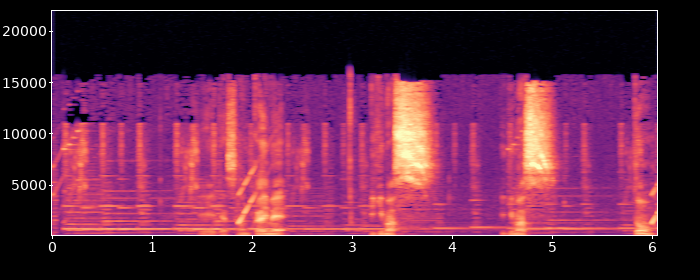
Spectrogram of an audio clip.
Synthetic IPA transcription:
eːdeasãŋkaime̞ | ikʲimasɨ̥ | ikʲimasɨ̥ | d̪̥õm

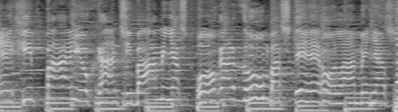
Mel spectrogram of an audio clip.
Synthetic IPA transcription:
exipajoxat͡ʃibamiɲasoɣaɾðumbaskeolameɲas

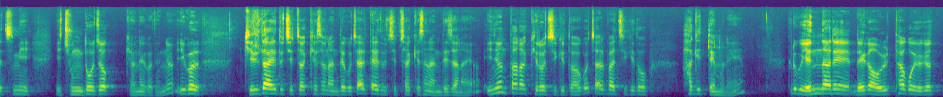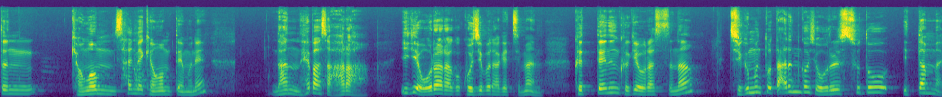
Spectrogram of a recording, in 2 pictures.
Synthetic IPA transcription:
t͡ɕʰimiːt͡ɕuŋdod͡ʑʌk̚k͈jʌnɦe̞ɡʌdɯɲoiɡʌɭkiɭdaedot͡ɕip̚t͡ɕ͈akʰe̞sʰʌnande̞ɡot͡ɕ͈aɭt͈aedot͡ɕip̚s͈ʰakʰe̞sʰʌnande̞d͡ʑanajoiɲʌnt͈aɾakiɾʌd͡ʑiɡidoɦaɡot͡ɕ͈aɭbad͡ʑiɡido | haɡit͈e̞mune̞ | kɯɾiɡoje̞nːaɾe̞ne̞ɡaoɭtʰaɡojʌɡjʌt͈ʌn | kjʌŋʌmsʰaɭme̞kjʌŋʌmt͈e̞mune̞ː | anhe̞basʰʌaɾa | iɡe̞oɾaɾaɡokod͡ʑibɯɭhaɡe̞t̚t͡ɕ͈imankɯt͈e̞nɯnkɯɡe̞oɾas͈ɯna | t͡ɕiɡɯmɯnt͈ot͈a̰ɾɯnɡʌɕʰioɾɯɭs͈udoit̚t͈anma

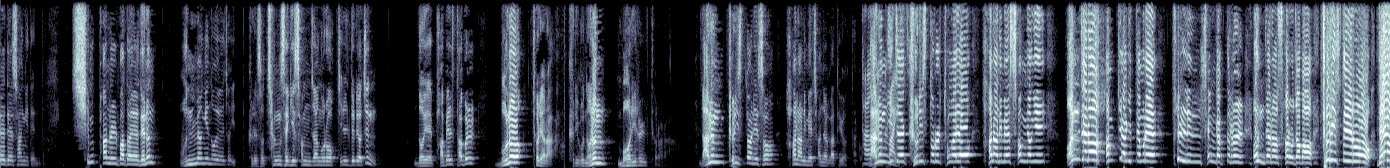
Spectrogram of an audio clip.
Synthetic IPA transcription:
ede̞sʰaŋidwe̞nda | ɕʰimpʰanɯɭbadajadwe̞nɯn | unmjʌŋinʌed͡ʑʌit̚t͈ḁkɯɾe̞sʰʌt͡ɕʰaŋsʰe̞ɡisʰamd͡ʑaŋɯɾokiɭdɯɾjʌd͡ʑinː | ʌe̞pabe̞ɭtʰabɯɭ | munʌtɯɾjʌɾa̰ | kɯɾiɡonʌnɯn | mʌɾiɾɯɭtɯɾʌ̰ɾa̰ | nanɯnkɯɾisʰɯ̥t͈oane̞sʰʌ | hanaɲime̞t͡ɕaɲaɡadwe̞̰ʌ̰t̚t͈a̰ɡ̥onanɯnid͡ʑe̞kɯɾisʰɯ̥t͈oɾɯɭtʰoŋɦajʌhanaɲime̞sʰʌŋɲʌŋi | ʌnd͡ʑe̞nahamk͈e̞ɦaɡit͈e̞mune̞ | tʰɯʎːinsʰe̞ŋɡak̚t͈ɯɾɯɭ | ʌnd͡ʑe̞nasʰaɾod͡ʑabakɯɾisʰɯ̥t͈ʰoiɾuɾone

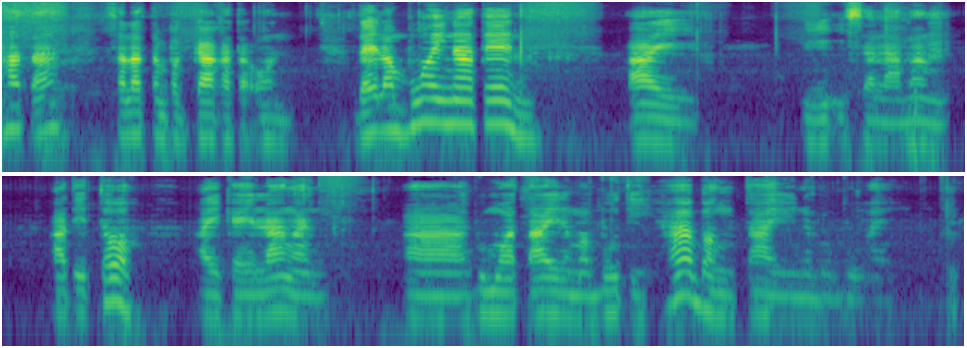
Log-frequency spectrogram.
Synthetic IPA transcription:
ɦat̪ɐ | sɐlat̪̚nɐŋpɐɡ̚kaːkɐt̪ɐ̰ʔo̞n | d̪aːhɪlɐŋbuːhajnaːt̪ɪn | ʔaj | iʔɪsalaːmaŋ | ʔɐt̪ɪt̪o̞ | ʔɐjkɐʔɪlaːŋɐn | aɡʊmʊwat̪aːjonɐmɐbuːt̪ɪhaːbɐŋt̪aːjojnɐmɐbuːhaj

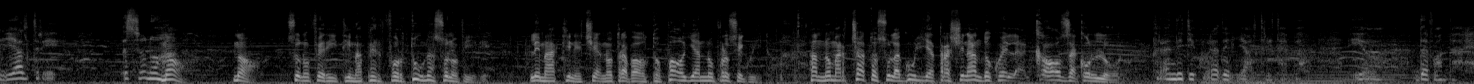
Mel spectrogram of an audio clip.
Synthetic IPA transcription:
ʎialt̪ɾḭ | soːnonɔ | nɔ̰ | soːnofeɾiːt̪imapːerfort̪uːnasoːnovḭːvḛ | lemak̟ːinet͡ʃianːot̪ɾavɔlt̪opɔjanːopɾoseɡwḭːt̪ʰo̥anːomart͡ʃaːt̪osulːaɡuʎːat̪ɾaʃːinand̪okwelːkʰɔːzakonloːɾo | pɾɛ̰nd̪it̪ikṵːɾad̪eʎːia̰lt̪ɾit̪ʰɛba | ḭːo̰ | d̪ɛːvoand̪aːɾe

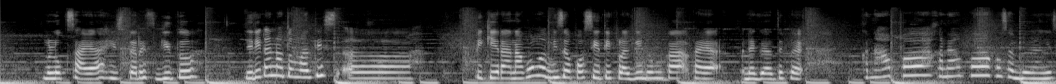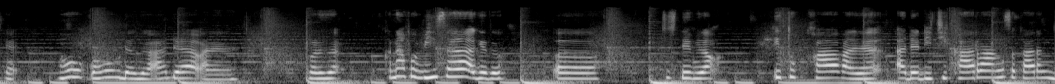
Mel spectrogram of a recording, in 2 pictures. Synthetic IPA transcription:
məlʊk̚sajaɦist̪oɾɪsɡit̪ud͡ʒadikanot̪omat̪ɪsəː | pikiɾanakuŋɡaʔbis̬aposit̪ɪflaɡidʊŋkaʔkajaʔneɡat̪ɪfkajaʔkənapakənapakasambɪlnaŋɪskajaʔmamamamaudahŋɡaʔadaka̰naɲa | kanakənapabisaɡit̪̬uʔəː | t̪ɾʊsdiabilaŋ | it̪ukakanaɲaadadit͡ʃikaɾaŋsəkaɾaŋ

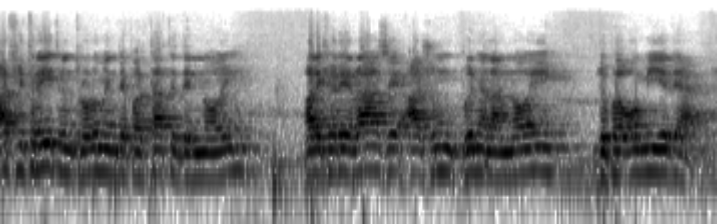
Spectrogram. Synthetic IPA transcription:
arfit̪ɾəit̪ɨnt̪ɾo̞lumeɨnd̪e̞pərt̪at̪əd̪e̞no̞j | ale̞kəɾe̞jraze̞ʔaʒuŋɡpɨnəlano̞j | d̪upəomijed̪e̞a̰nʲ

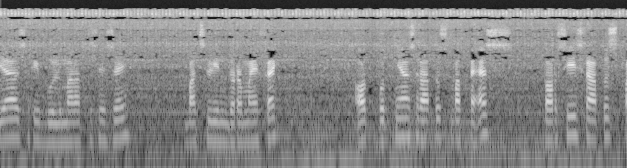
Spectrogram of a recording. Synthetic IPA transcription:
asəɾibulimaɾat̪ʊsese | mpat̪silind̪ɔrmajfɛk̚ʔɔt̪̚put̪̚ɲasəɾat̪ʊsm̩pat̪̚peɛs | t̪ɔrsisəɾat̪ʊsmp

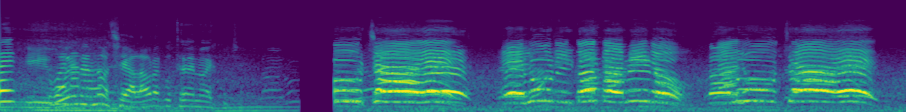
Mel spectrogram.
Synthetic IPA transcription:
iwwenanot͡ʃealaoɾakeuht̪eðenosehkut͡ʃe | t͡ʃae | elunikokamĩnoaut͡ʃae

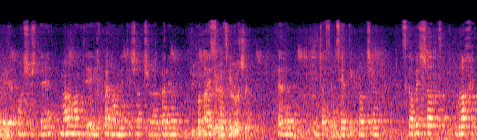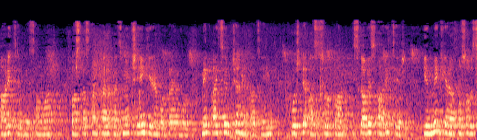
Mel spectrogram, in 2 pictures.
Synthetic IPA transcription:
mɛlɛɑnʃəʃt̪ʰɛmɑnɑɦɑnt̪ʰɛjɛχpɑjɾɦɑmnɛt̪ʰiʃɑt̪ʃnɔɾɑkɑlɛn | vɔɾɑjsɔnʰɛ | int͡ʃʰɑsɛmt͡sʰɛɾt̪iknɔt͡ʃʰə | iskɑpɛsʃɑt̪uɾɑχɑɾit̪ʰɛɾmɛnshɑmɑɾ | pɑɾsʰkɑt͡sʰk̪ɑnt̪ɑɾɛbɑjt͡sʰmɛŋkʰt͡ʃʰɛjiŋkʰjɛɾɛvɑkɑjumvɔɾ | mɛŋkʰɑjt͡sʰɛɾut͡ʃʰjɑnɛk̪ɑt͡sʰɛjiŋkʰ | vɔt͡ʃʰt̪ʰɛʔɑssɔɾbɑniskɑpɛsɑɾit̪ʰɛɾ | jɛvmɛŋkʰhɛɾɑχɔsɔvəs

